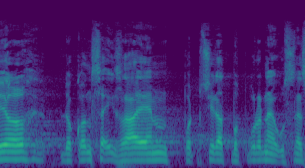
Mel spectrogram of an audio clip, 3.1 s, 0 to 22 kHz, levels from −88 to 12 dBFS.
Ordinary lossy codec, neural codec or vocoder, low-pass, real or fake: MP3, 64 kbps; none; 14.4 kHz; real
